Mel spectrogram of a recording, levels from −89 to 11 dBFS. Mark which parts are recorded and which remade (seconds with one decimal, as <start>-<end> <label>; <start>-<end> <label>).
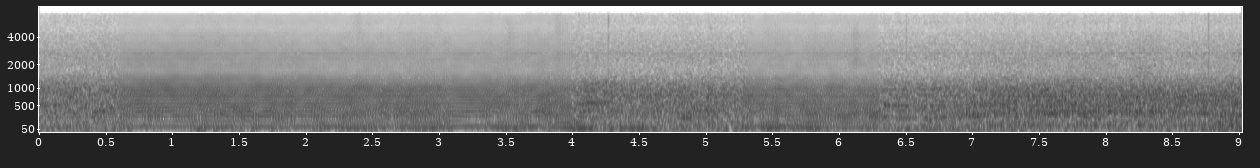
0.0-0.6 recorded; 0.6-4.0 remade; 4.0-5.3 recorded; 5.3-6.3 remade; 6.3-9.0 recorded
